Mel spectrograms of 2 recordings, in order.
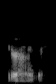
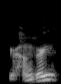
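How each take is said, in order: First: The voice falls at the end. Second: The voice rises at the end. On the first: The speaker states a fact. "normally we say you're hungry as a statement, period" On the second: The speaker questions whether the fact is true. "if I make that a question with the with the intonation"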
